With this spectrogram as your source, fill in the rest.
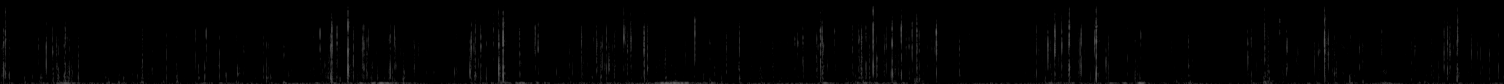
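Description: A full, soft plastic wet wipes pack stands upright while long nails scratch its film and hands squeeze and crinkle it. The result is dense, bright crackling and crinkling with sharp scratchy ticks and brief tearing-like rasps, all at a quiet level with almost no low end.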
